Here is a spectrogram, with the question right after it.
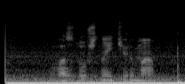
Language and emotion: Russian, neutral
